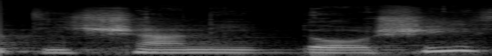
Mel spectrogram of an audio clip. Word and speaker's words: Tishani Doshi: Eh, lei è sposato con una donna indiana, Tishani Doshi, si pronuncia così? – Sì, sì, la pronuncia giusta.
